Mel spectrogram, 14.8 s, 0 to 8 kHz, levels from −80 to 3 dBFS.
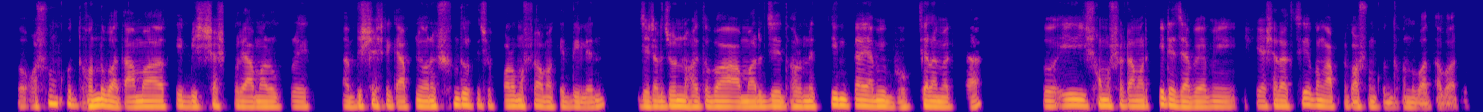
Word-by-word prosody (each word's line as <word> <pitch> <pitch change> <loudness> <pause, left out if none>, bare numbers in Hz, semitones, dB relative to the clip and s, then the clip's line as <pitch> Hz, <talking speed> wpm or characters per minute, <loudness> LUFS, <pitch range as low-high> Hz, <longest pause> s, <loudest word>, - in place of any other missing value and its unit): তো - - -12
অসংখ্য 145 +8 0 0.2
ধন্যবাদ 110 -4 +5
আমাকে 100 0 +2
বিশ্বাস 95 +2 -1
করে 100 -2 -1
আমার 95 0 +2
উপরে 100 +1 -6 0.4
আ - - -1
বিশ্বাস 105 +1 0
রেখে 100 -2 -2
আপনি 95 +3 -4
অনেক 105 0 +3
সুন্দর 125 -1 +2
কিছু 110 0 -5
পরামর্শ 105 -2 +1
আমাকে 95 +1 -2
দিলেন। 90 0 -1 0.4
যেটার 100 -1 +2
জন্য 105 0 +6
হয়তোবা 100 +1 +2 0.2
আমার 100 +1 +2
যে 105 - +4
ধরনের 100 -1 +2
চিন্তায় 120 -2 +4
আমি 105 +1 +5
ভুগছিলাম 95 +2 +1
একটা, 95 - -10 0.7
তো 105 - -2 0.2
এই 120 - +5 0.2
সমস্যাটা 115 -2 +1
আমার 105 -1 +1
কেটে 130 -4 +3
যাবে। 95 0 +2
আমি 100 +1 -1 0.3
সেই 105 - -11
আশা 100 - -4
রাখছি 100 +2 -4
এবং 115 -1 +2
আপনাকে 100 +1 -7
অসংখ্য 95 -2 -6
ধন্যবাদ 85 -4 -4
আবার। - - -9
100 Hz, 175 wpm, -21 LUFS, 95-110 Hz, 0.7 s, জন্য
